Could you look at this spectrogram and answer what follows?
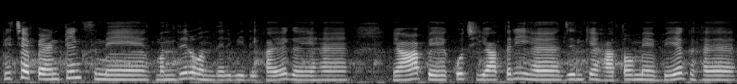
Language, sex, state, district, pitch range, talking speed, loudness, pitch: Hindi, female, Rajasthan, Bikaner, 210-245 Hz, 155 wpm, -18 LUFS, 220 Hz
